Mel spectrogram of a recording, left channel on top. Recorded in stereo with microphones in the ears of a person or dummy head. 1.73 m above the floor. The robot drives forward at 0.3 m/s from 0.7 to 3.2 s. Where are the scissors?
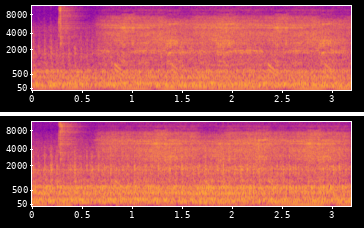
15° left (ahead or behind), 0.6 m.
